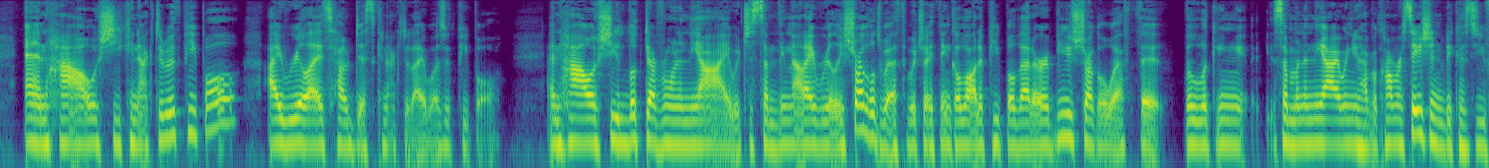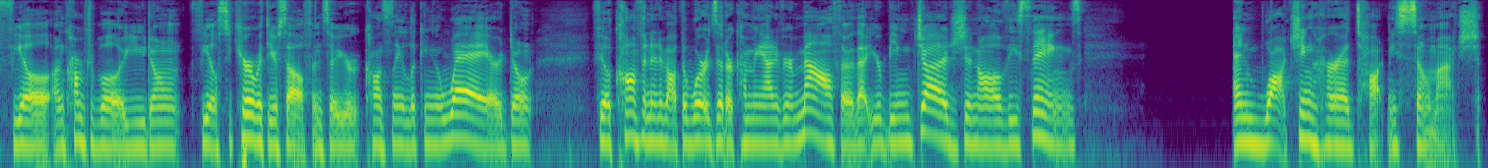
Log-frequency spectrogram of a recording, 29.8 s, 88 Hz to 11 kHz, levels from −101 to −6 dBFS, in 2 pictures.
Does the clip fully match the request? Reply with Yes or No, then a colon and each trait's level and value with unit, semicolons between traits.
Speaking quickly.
Yes: fast, 210 wpm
